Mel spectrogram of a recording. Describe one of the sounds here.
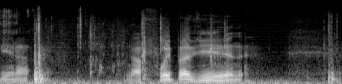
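Water splashes beside a kayak.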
